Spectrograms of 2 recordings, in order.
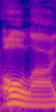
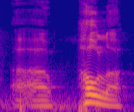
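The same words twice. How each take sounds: First: It is said with a native Spanish accent. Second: It is said with a clumsy American accent. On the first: The speaker calls it right. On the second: The speaker calls it wrong.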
